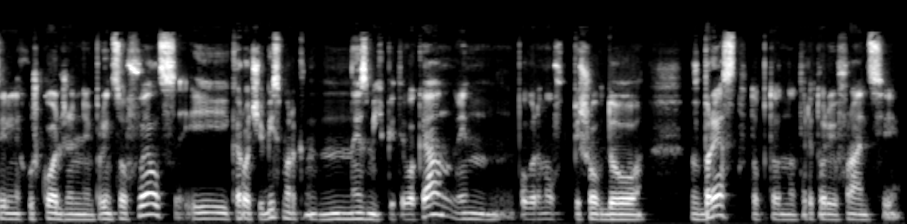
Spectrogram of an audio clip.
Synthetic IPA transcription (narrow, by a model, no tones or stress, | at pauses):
sɨlʲnɪxʊʂkɔd͡ʒenʲpɾʲinsɔfʋɛlˠsikɐɾʔɔt͡ʃɪbʲismɐrknɛzʲmʲixpʲit̪ɪʋɐkɪanʋʲinpɔʋernufpʲiʃɔwd̪ɔ | wbɾɛst̪t̪ɔpt̪ɔnɐt̪eɾɪt̪ɔɾʲɪjʊfɾɑnʲt͡sʲḭjḭ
